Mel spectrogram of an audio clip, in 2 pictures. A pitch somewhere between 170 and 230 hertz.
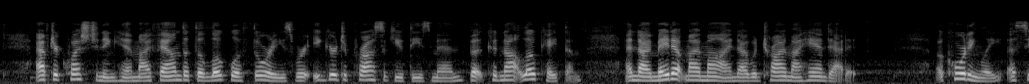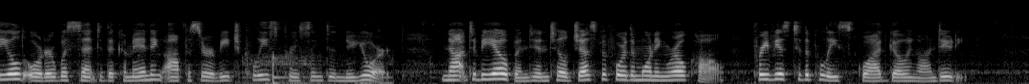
Yes: medium, 185 Hz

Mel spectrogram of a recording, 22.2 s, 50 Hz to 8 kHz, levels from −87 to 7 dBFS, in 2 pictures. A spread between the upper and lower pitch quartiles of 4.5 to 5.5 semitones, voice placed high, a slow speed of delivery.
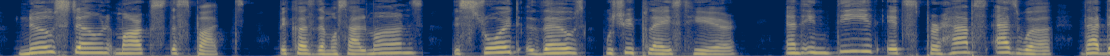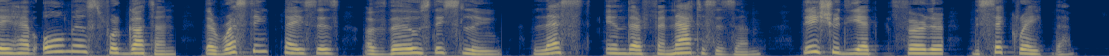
No: average, 4.0 semitones; high, 215 Hz; slow, 115 wpm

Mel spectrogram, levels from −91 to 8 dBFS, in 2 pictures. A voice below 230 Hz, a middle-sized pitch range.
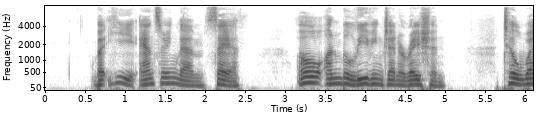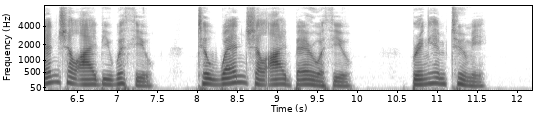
Yes: low, 135 Hz; average, 3.9 semitones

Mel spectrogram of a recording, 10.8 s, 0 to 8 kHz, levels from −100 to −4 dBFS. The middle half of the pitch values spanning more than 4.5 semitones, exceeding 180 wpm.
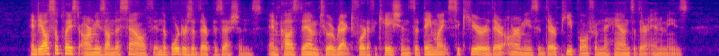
No: average, 3.4 semitones; average, 200 wpm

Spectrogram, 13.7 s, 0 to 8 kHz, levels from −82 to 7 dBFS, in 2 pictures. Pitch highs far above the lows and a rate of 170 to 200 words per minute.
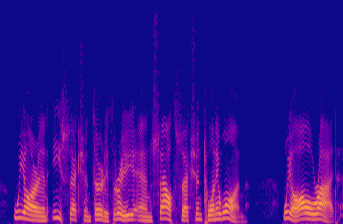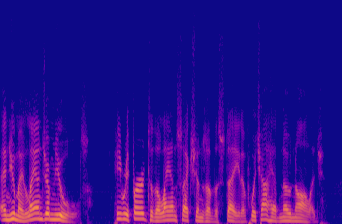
No: wide, 6.2 semitones; average, 155 wpm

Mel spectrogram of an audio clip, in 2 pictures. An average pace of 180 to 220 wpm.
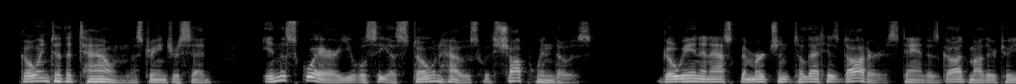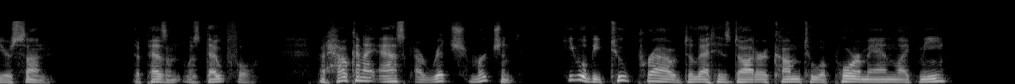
Yes: average, 185 wpm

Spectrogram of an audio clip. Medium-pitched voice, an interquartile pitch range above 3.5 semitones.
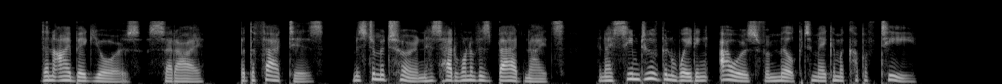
Yes: medium, 175 Hz; average, 4.2 semitones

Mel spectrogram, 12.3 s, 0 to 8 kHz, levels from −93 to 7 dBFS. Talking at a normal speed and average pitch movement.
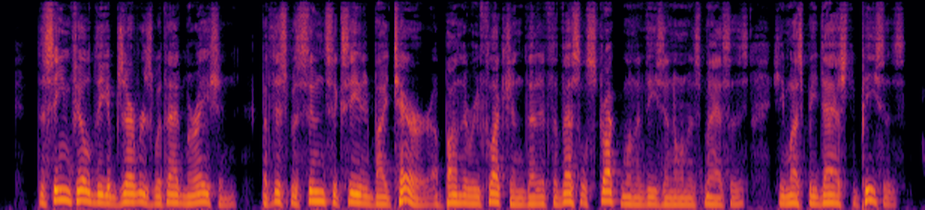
Yes: average, 160 wpm; average, 4.7 semitones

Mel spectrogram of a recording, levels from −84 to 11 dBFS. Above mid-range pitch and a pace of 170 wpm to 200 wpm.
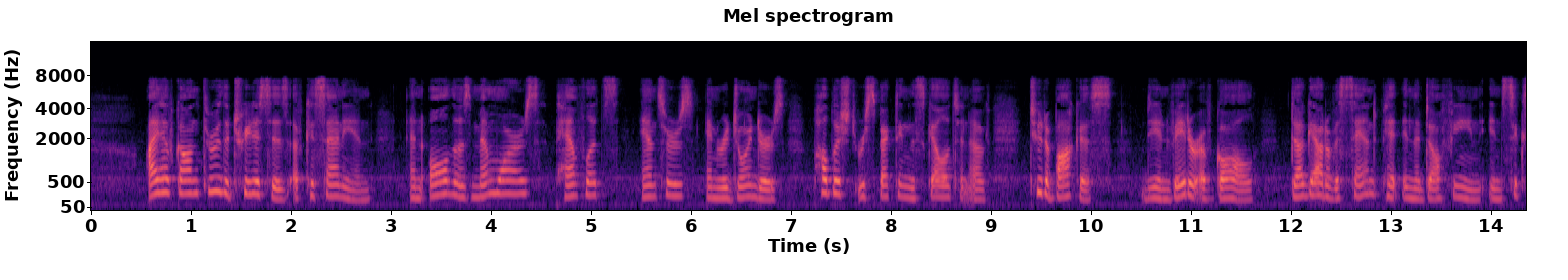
No: high, 215 Hz; average, 150 wpm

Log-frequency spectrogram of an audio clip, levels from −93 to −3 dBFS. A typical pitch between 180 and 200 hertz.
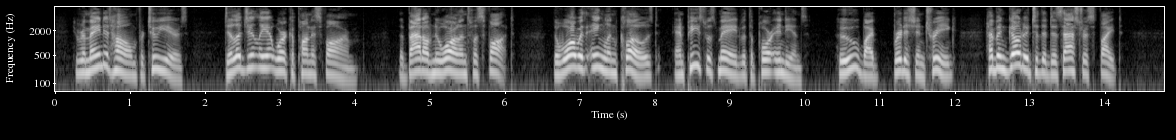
Yes: medium, 185 Hz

